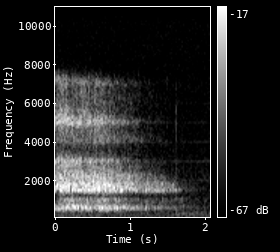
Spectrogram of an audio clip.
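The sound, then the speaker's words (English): A slow breath blown out through the mouth, lips pursed as if through a straw, during a guided breathing exercise: one long, airy hiss that starts steady and then fades gradually over about two seconds. “So let's take a breath in through the nose, out through the mouth like through a straw.”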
